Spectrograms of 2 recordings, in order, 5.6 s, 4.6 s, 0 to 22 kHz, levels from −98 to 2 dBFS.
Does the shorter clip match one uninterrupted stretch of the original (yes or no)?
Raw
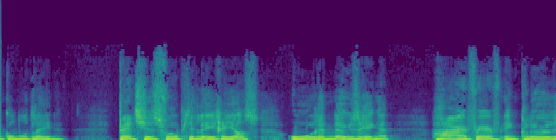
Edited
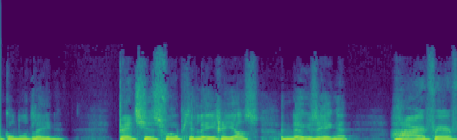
no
